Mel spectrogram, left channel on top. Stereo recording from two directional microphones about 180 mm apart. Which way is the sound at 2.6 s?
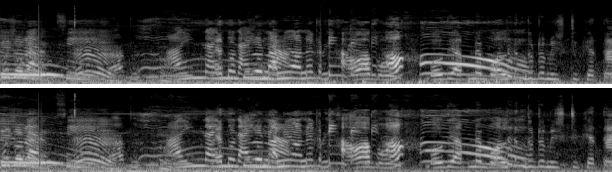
20° left (ahead or behind).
